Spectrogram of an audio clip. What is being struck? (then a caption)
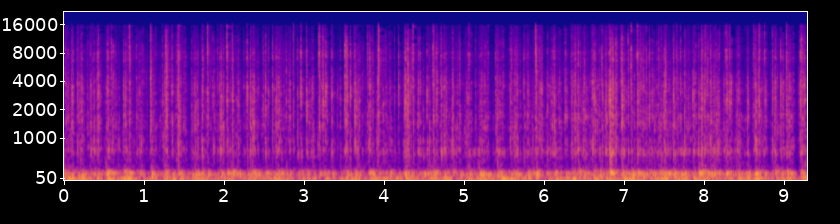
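Plastic computer keyboard. Two hands type steadily on a full-size black plastic computer keyboard with a hollow housing, using long acrylic nails. The rapid run of bright clicky taps sits over a constant low rumble and hum that fills the bottom of the sound.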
